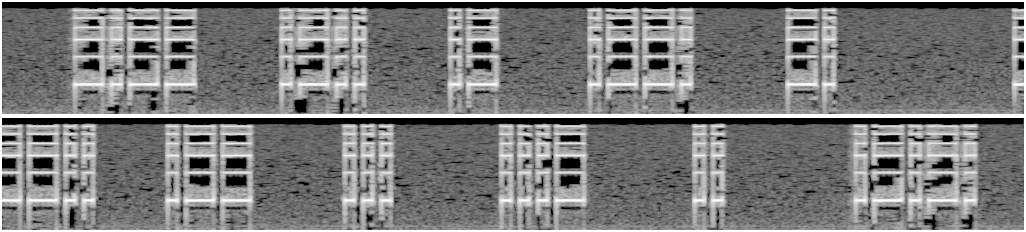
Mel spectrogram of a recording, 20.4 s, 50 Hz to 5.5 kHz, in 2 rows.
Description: Morse code, heard as a keyed tone, about 13 wpm, spaced as for 7 wpm, 740 Hz. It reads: YLAPN ZWSVI <AR>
